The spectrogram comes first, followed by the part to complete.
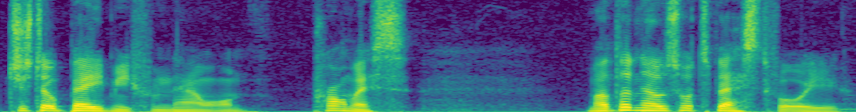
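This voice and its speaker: A man's voice: medium pitch, sing-song, normal speed, clean tone, pitched above the performer's own voice, lightly acted. A man voicing an abusive, volatile mother in a visual novel, with theatrical, emphatic delivery. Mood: tender, controlling. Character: abusive mother, volatile, domineering, cloying when remorseful. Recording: music behind the voice.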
